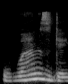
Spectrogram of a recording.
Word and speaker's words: Wednesday: буде інтрига А це ще нормально wday wedesday Wednesday середа Thursday так в англійській мові є два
